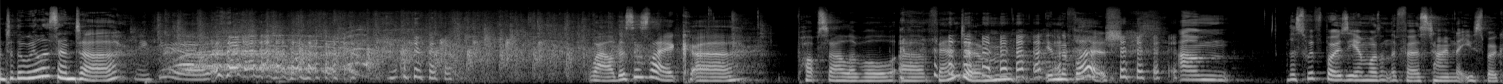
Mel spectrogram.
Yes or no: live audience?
yes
